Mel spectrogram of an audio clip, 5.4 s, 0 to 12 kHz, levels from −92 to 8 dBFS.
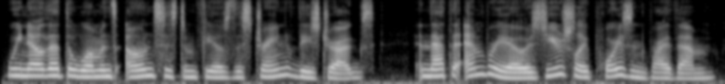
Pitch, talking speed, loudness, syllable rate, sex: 215 Hz, 245 wpm, -18 LUFS, 6.0 syllables/s, female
